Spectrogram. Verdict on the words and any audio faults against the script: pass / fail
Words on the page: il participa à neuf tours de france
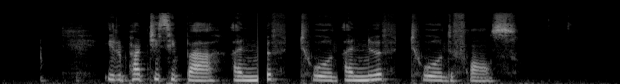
fail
